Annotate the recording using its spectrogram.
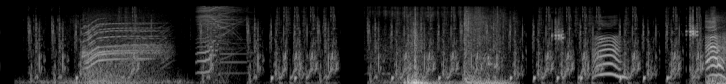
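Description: Electronic game sound effects chime, pop and splat in quick bursts.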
